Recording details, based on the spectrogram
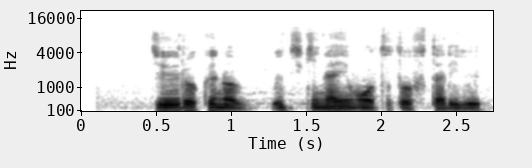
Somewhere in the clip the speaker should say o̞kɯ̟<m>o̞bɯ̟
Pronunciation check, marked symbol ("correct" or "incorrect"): incorrect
